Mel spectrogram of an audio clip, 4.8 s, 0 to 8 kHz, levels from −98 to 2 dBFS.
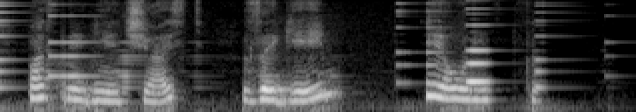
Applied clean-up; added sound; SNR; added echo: neural mask model RNNoise.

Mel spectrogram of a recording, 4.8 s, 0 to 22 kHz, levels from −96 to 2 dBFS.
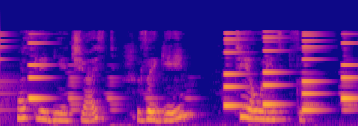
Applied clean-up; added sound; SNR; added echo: classical method log-MMSE.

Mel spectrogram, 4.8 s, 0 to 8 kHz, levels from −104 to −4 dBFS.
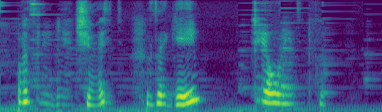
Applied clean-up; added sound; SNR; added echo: neural mask model DeepFilterNet 3.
